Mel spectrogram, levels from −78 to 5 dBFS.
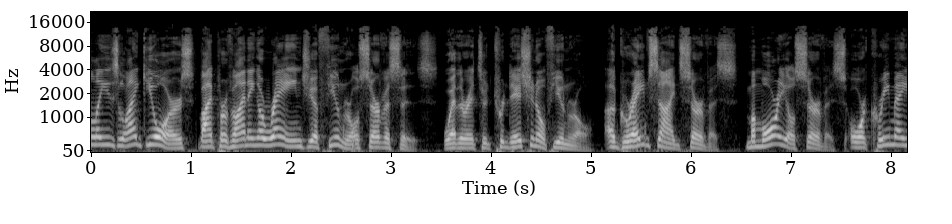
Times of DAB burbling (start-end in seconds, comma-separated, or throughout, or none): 2.38-2.73, 5.23-5.78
